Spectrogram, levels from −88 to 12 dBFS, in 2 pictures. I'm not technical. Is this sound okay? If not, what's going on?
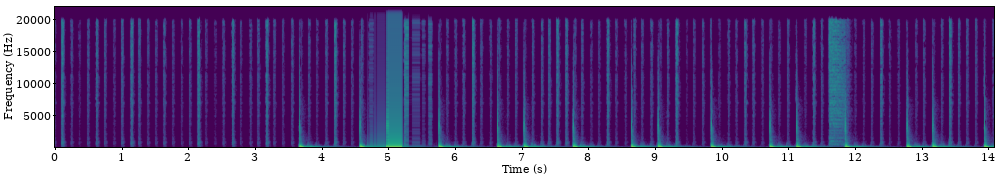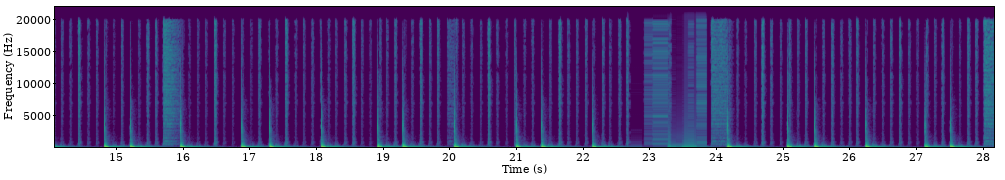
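No. Generation loss runs through the whole piece of music. It sounds swirly, hollow and smeared, and the starts of notes and beats lose their crispness. The likely cause is that the music was squeezed into a compressed format and unpacked again many times over, perhaps around seven. Each round throws away a little more detail and adds its own noise, and that damage piles up.

Robotic sound from repeated short buffers appears twice, from 4.69 to 5.73 seconds and again from 22.68 to 23.87 seconds. In both places the music turns into a stiff, metallic buzz at a steady 100 Hz. The likely cause is that new audio arrived too slowly, so the player kept replaying the last sliver of sound, about a hundredth of a second long, while the real music slipped past. About seven tenths of the first stretch was filled this way, and all of the second.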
